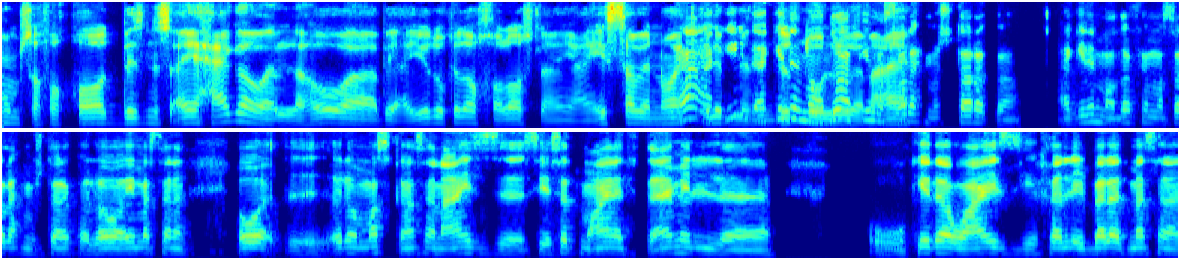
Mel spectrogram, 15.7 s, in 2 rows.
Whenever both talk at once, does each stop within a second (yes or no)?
no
